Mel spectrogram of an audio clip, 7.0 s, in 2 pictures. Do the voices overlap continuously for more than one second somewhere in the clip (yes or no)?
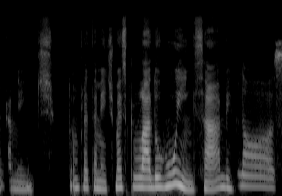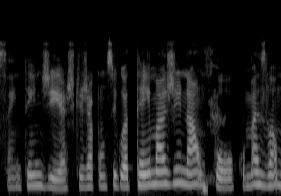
no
